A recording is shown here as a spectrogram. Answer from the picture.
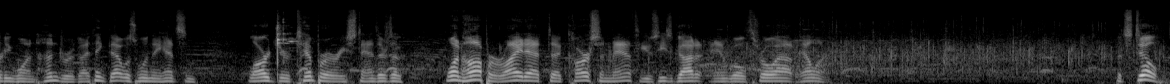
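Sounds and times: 
speech: 0.0 - 8.5, 11.2 - 11.6
crowd cheering: 2.8 - 11.6
ballpark crowd applauding: 6.0 - 11.6.

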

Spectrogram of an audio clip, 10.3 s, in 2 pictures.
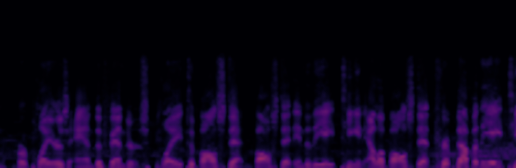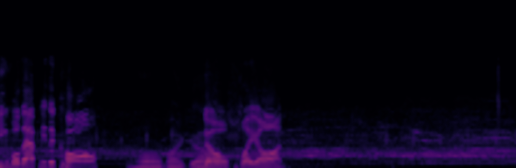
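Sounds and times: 
speech: 0.2 - 8.1
football crowd roaring: 4.3 - 10.3.

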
